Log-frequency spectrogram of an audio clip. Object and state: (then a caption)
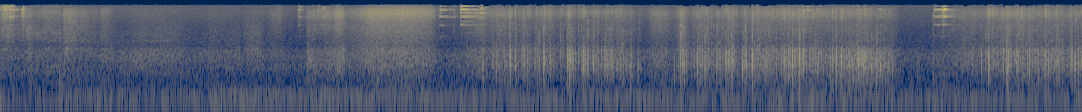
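Embroidered fabric cushion. Long natural nails scratch and tap across the brown cord embroidery, stitched in swirl patterns, on the cream fabric cover of a soft, stuffed cushion. The result is a dense, continuous scratchy rustle centred in the low mids, with quick soft taps and brief brighter scrapes over a steady low rumble.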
